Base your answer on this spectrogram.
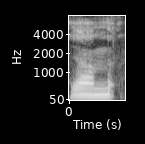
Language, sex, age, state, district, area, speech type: Manipuri, male, 30-45, Manipur, Kakching, rural, spontaneous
